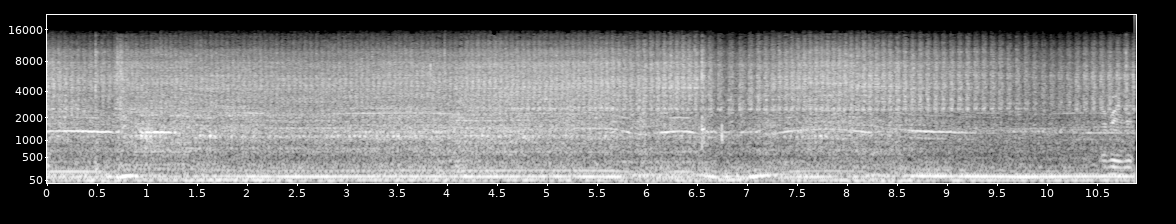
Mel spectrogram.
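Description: A 1951 Oliver HG42 crawler tractor idling loudly up close, a steady heavy low rumble that holds constant throughout with a faint wavering tone above it.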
